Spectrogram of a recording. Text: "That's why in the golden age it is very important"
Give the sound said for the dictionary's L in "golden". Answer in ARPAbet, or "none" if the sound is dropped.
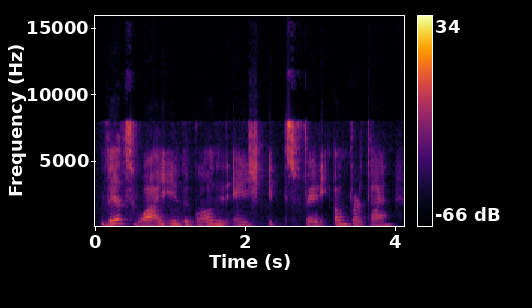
L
